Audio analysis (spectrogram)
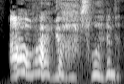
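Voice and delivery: loud, high laugh through the words. Real, not acted. Host cracking up at a viewer's comment, laughing. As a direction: burst out laughing as you speak.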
